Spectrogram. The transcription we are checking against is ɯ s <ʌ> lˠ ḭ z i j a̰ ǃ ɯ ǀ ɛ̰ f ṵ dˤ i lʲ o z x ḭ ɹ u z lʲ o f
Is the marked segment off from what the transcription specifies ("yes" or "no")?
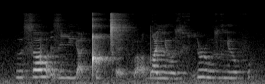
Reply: no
